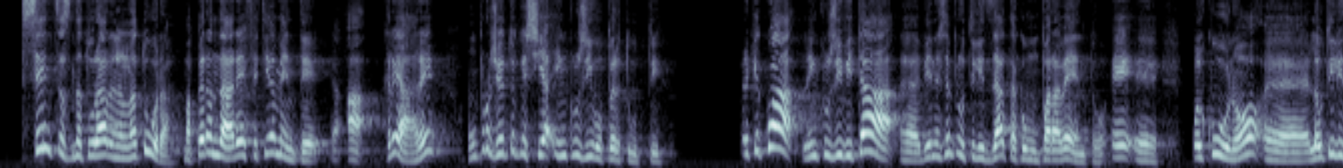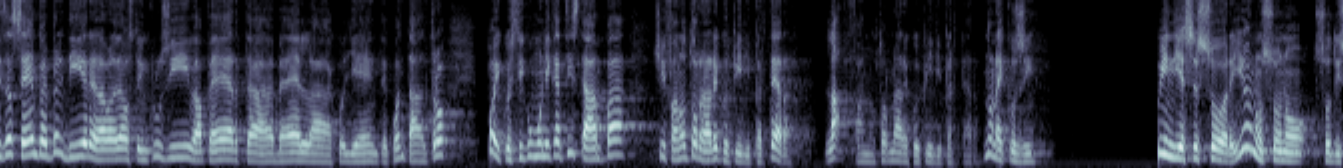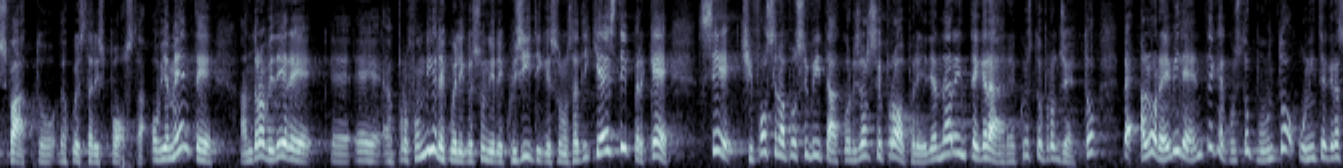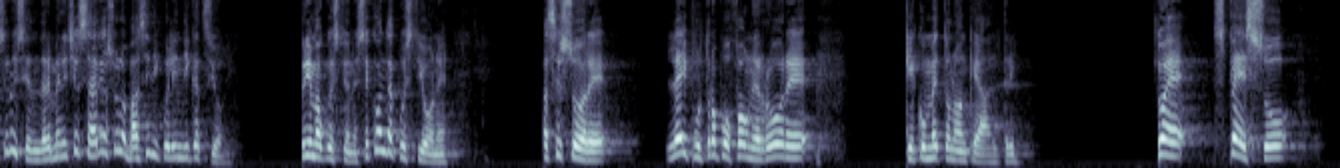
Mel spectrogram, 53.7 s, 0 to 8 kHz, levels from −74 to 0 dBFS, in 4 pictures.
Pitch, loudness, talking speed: 195 Hz, -20 LUFS, 150 wpm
